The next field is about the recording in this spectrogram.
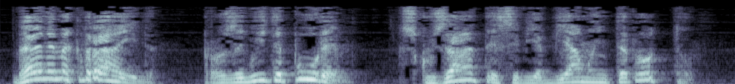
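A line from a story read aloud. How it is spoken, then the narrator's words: Authoritative shout. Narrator (Italian): Callender gridò in tono autoritario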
